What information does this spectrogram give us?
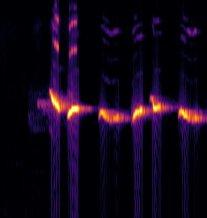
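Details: Red-billed leiothrix, an imported cage bird kept for song, giving a short series of smooth, fluty whistled notes, gently rising and falling, with no pauses between them.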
